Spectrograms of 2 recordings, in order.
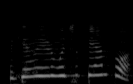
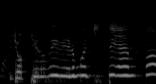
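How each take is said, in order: First: Said in the usual way. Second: 1 imitating a hopeful believer. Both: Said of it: "Que dicen uno".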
